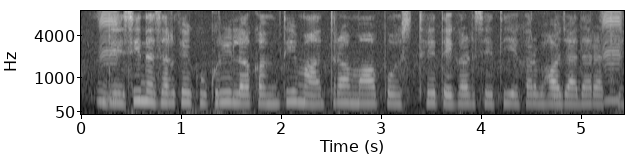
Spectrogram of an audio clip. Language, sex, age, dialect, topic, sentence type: Chhattisgarhi, female, 56-60, Central, agriculture, statement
